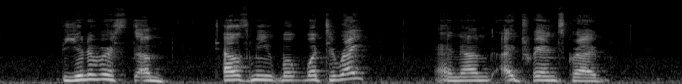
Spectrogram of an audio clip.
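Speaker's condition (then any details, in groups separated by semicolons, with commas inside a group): Cerebral palsy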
